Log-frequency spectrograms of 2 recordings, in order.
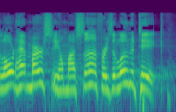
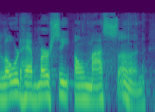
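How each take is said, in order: First: High, loud, laughing verse quote; loud, high, laughing scripture quote. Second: Slow quoted plea; slow, deliberate scripture quote; slow, weighty reading. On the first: Real, not acted. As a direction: reread the verse while cracking up. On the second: Shown as a demonstration. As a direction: draw the verse out slowly, word by word. Preacher re-reading the verse slowly.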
